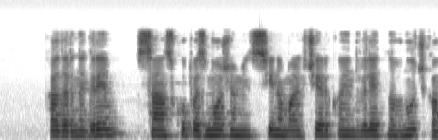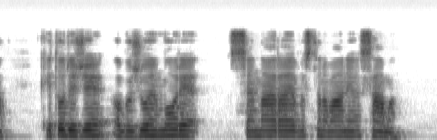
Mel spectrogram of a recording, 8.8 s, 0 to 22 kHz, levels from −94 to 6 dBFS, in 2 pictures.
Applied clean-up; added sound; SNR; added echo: none; none; none; none.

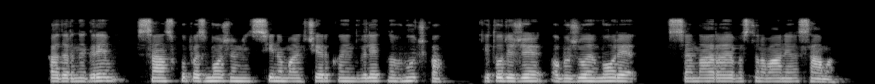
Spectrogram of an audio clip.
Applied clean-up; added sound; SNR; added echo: neural mask model Resemble Enhance denoiser.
